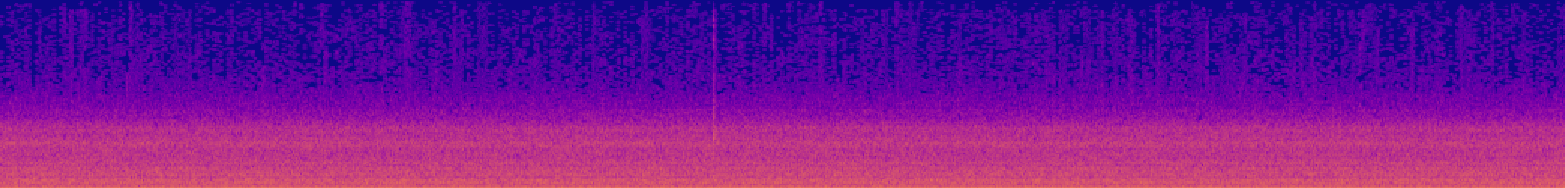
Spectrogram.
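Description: A steady low hum with an even hiss, as from a fan or small motor running, unchanging throughout.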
